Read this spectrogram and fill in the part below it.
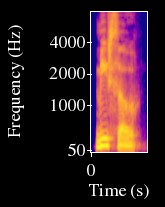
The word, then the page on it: miso: British English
